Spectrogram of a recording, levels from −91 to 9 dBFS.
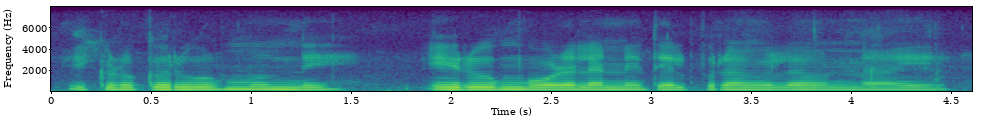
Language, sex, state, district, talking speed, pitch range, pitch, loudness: Telugu, female, Telangana, Mahabubabad, 130 wpm, 195-205 Hz, 200 Hz, -15 LUFS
